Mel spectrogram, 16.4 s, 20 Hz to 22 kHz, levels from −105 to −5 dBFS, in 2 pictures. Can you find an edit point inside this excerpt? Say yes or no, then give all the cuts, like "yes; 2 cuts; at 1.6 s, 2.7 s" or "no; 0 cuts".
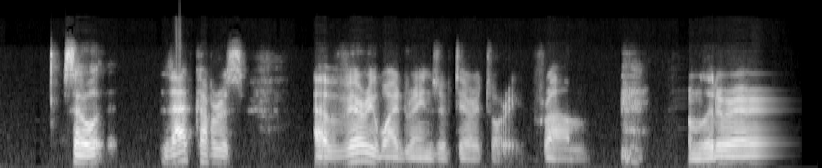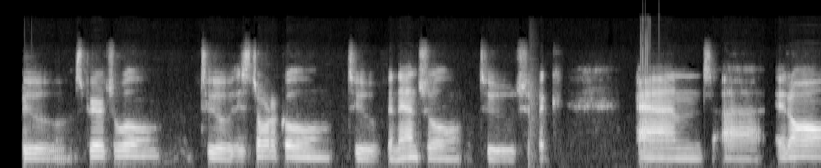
no; 0 cuts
